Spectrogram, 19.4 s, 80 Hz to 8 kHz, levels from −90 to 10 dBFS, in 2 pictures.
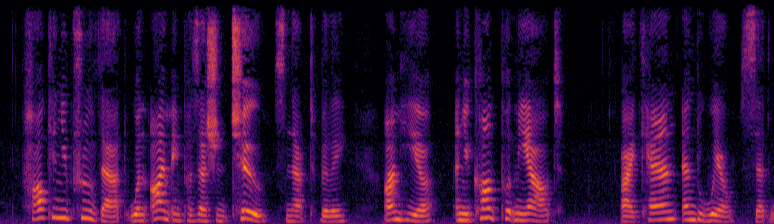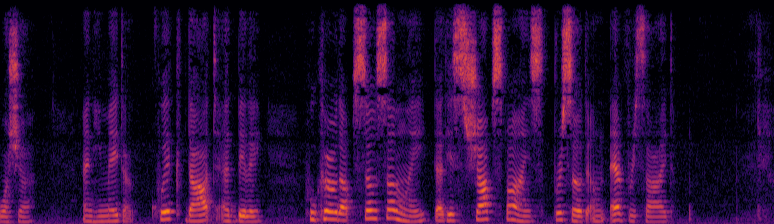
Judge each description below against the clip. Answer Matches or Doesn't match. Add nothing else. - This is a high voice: Matches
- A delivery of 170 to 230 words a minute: Doesn't match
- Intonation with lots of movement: Doesn't match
